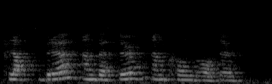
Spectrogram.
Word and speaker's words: flatbrød: Had flatbread, pronounced flatbrød, and butter and cold water.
